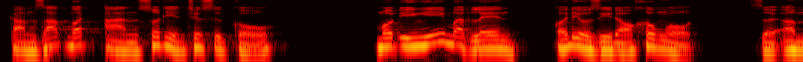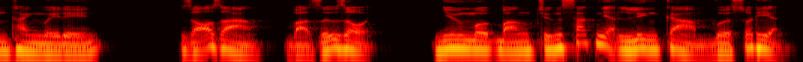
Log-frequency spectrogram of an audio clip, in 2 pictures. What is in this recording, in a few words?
narration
